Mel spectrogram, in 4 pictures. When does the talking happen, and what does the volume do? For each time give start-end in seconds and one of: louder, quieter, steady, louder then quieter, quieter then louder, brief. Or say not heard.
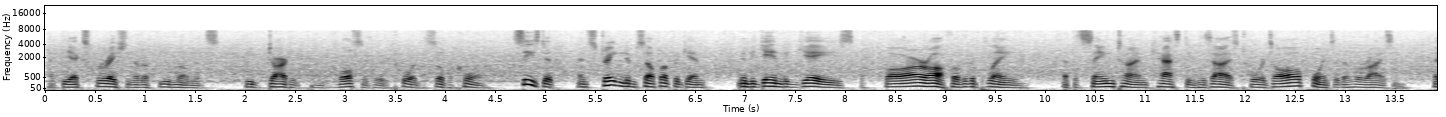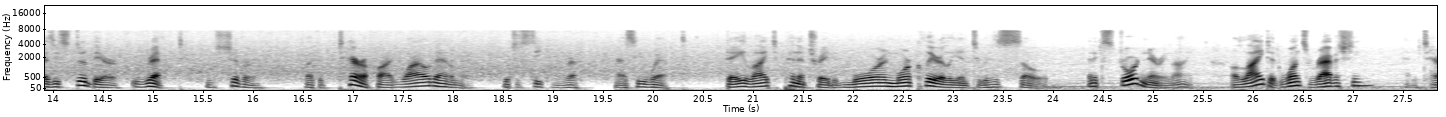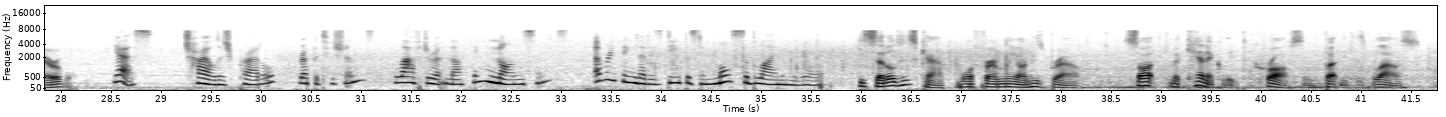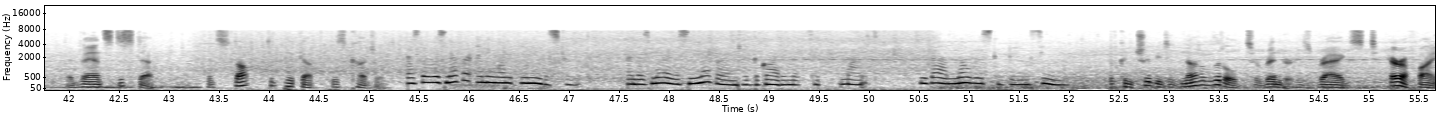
0.0-55.6 steady.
